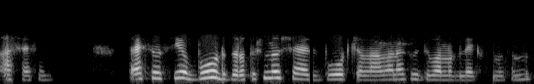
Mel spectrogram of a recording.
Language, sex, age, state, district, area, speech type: Kashmiri, female, 18-30, Jammu and Kashmir, Bandipora, rural, conversation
